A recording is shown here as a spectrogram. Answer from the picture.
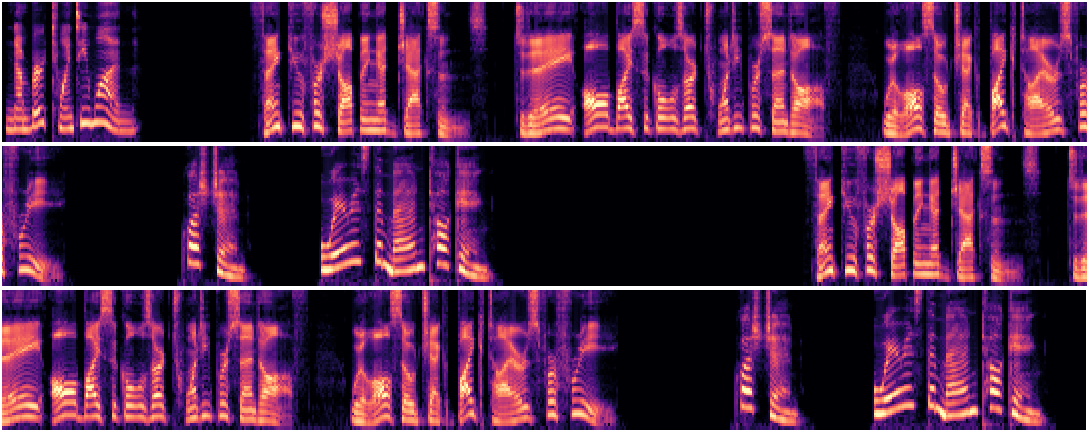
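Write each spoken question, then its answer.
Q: Where is the man talking?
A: At a bicycle shop (Jackson's)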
